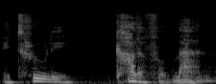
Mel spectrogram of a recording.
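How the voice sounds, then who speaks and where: An actor playing a formal, refined majordomo of a wine estate in a video game, deferential and given to telling tales with flourish. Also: male voice, low voice, lively intonation, a little slow, husky, full character voice. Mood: storytelling relish. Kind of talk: video game character acting.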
